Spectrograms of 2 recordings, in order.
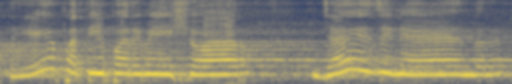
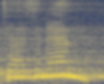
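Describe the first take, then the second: First: The greeting sounds warm and happy. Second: The greeting sounds angry and grudging.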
